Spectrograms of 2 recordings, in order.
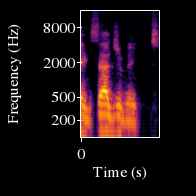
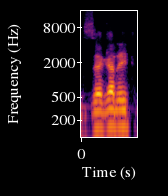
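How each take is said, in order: First: The middle consonant is a soft j sound. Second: The middle consonant is a hard g sound. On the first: The speaker calls it right. "এটা উচ্চারণ হচ্ছে এক্সাজুরেট" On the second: The speaker calls it wrong. "এই বানানটা দেখে এক্সাগারেট বা এই টাইপের কিছু মনে হইতে পারে"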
